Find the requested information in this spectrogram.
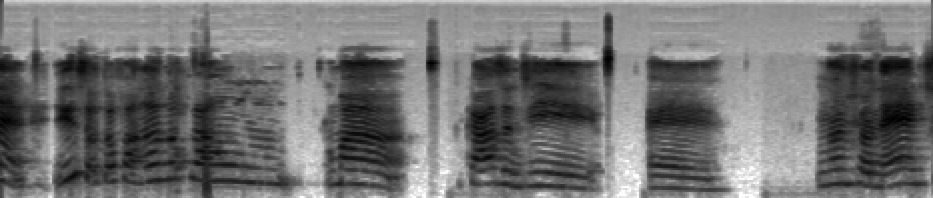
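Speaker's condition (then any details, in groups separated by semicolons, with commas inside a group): Cerebral palsy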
